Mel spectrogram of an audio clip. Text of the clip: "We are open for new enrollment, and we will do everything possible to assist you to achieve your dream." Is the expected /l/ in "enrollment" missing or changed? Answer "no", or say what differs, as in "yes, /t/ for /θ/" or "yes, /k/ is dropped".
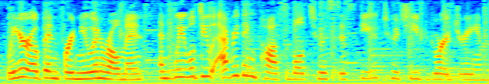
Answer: no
